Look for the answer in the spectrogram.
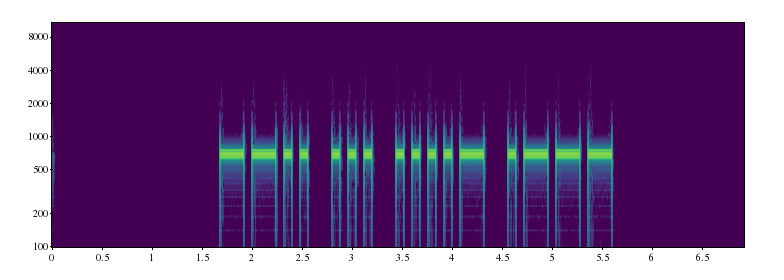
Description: Morse code, heard as a keyed tone, about 15 wpm, 700 Hz. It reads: ZS4J
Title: DXCC-100 Call Signs - 4 Characters - Repeated 3x - 15wpm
